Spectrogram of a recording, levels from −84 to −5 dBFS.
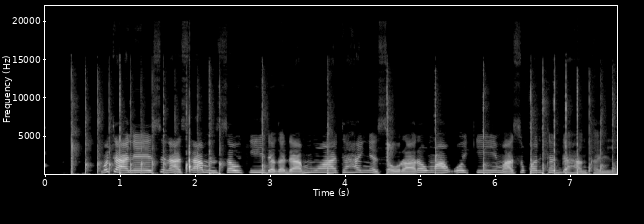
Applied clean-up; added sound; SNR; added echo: classical method Wiener filter.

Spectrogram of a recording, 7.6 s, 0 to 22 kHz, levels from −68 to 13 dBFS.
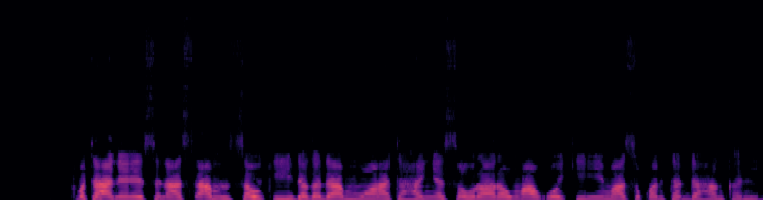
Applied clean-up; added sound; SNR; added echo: neural mask model DeepFilterNet 3.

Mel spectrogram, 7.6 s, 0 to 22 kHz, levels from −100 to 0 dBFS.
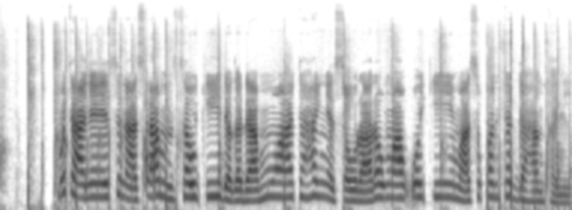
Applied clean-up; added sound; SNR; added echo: neural mask model RNNoise.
